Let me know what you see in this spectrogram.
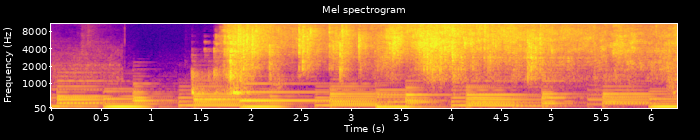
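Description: Sliced onions sizzling in hot oil in a frying pan, the hiss starting about a second and a half in, over background music.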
